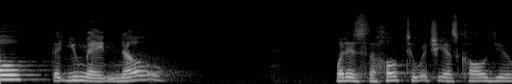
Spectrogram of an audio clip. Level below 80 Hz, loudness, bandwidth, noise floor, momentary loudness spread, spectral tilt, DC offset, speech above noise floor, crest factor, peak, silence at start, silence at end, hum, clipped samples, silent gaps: -74 dBFS; -27 LUFS; 11 kHz; -70 dBFS; 8 LU; -7.5 dB/octave; under 0.1%; 44 dB; 18 dB; -10 dBFS; 0 s; 0 s; none; under 0.1%; none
